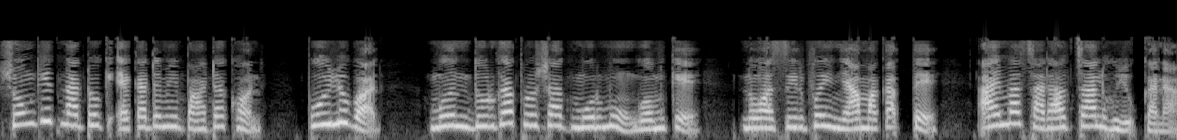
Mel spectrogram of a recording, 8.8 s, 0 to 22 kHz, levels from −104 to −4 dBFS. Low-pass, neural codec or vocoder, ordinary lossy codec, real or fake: 19.8 kHz; none; AAC, 24 kbps; real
